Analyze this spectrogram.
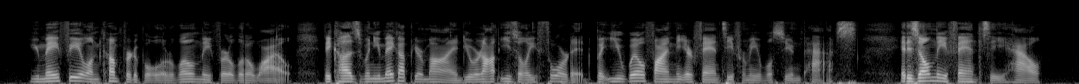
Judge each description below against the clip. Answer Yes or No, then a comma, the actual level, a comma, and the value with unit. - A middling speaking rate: No, fast, 220 wpm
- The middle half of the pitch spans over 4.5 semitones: Yes, average, 5.1 semitones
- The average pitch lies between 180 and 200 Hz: No, low, 120 Hz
